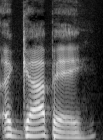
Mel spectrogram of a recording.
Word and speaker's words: agape: not going to join dude agap is how you say it but um so that's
